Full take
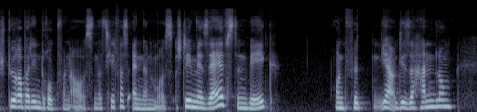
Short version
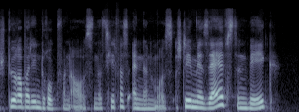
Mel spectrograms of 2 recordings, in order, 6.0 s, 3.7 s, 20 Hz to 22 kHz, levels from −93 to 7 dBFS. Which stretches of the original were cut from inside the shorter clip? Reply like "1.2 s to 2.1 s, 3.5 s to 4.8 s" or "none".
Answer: none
